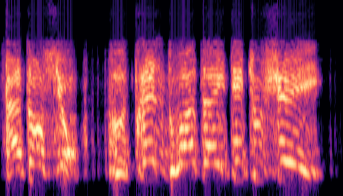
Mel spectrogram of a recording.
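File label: right wing, mood medium, French; War Thunder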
